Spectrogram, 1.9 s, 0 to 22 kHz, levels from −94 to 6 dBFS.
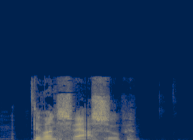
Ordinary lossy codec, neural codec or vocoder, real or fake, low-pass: AAC, 32 kbps; vocoder, 22.05 kHz, 80 mel bands, WaveNeXt; fake; 9.9 kHz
